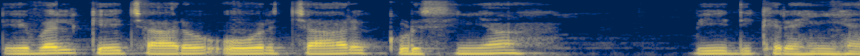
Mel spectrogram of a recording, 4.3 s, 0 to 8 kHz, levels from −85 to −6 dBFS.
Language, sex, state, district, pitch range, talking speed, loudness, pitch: Hindi, male, Uttar Pradesh, Lucknow, 140-155 Hz, 140 wpm, -16 LUFS, 145 Hz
